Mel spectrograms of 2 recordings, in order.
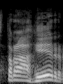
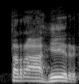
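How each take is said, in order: First: Louder, said as a cue for everyone; louder call to say it together. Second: Said in the usual way. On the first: Shown as a demonstration. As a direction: say it out loud with everyone. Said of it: "Yang keras". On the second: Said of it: "katakan bersama".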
